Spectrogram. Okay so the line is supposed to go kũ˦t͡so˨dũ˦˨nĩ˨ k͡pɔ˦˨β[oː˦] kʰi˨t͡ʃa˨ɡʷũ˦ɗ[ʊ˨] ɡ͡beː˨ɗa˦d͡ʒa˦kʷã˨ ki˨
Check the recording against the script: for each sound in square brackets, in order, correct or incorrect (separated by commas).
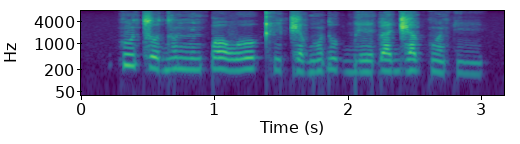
correct, incorrect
